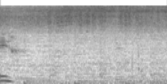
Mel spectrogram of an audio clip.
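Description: Lawn sprinkler heads hissing steadily as compressed air forces a mist of water out of the irrigation lines during a winterizing blowout.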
